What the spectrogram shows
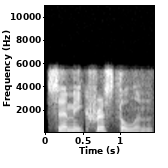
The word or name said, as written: semicrystalline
